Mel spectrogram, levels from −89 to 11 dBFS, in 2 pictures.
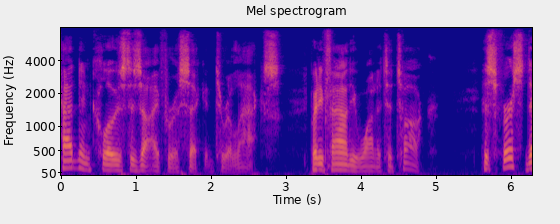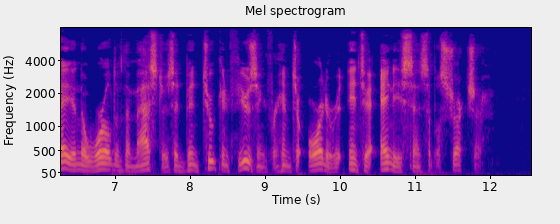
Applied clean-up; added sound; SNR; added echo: none; none; none; none.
